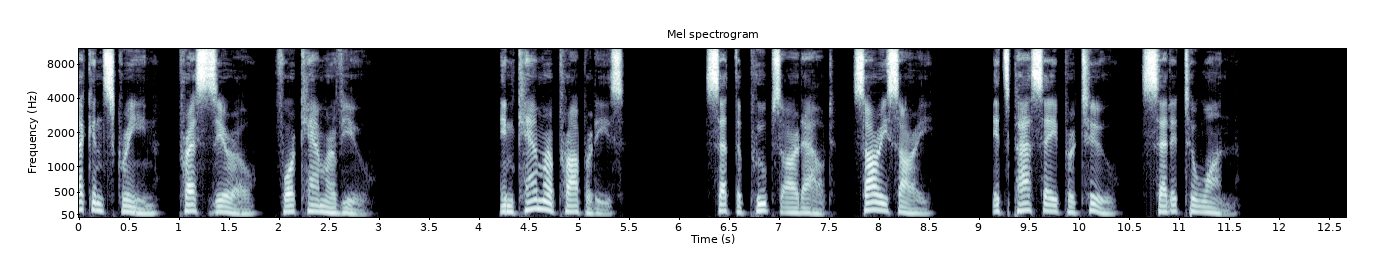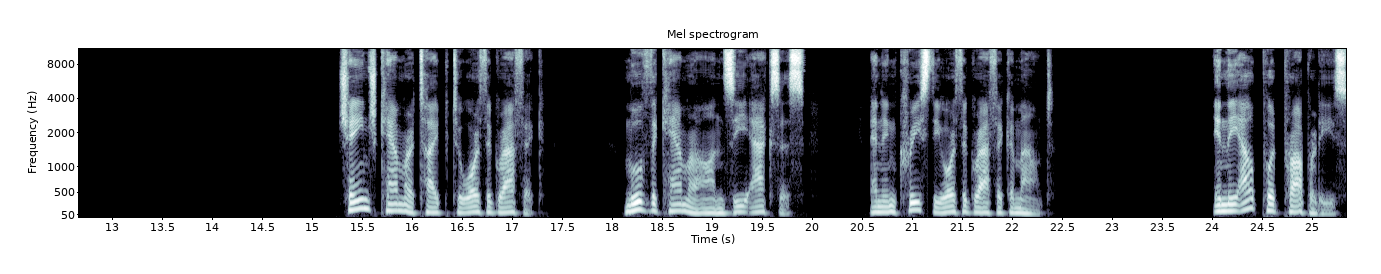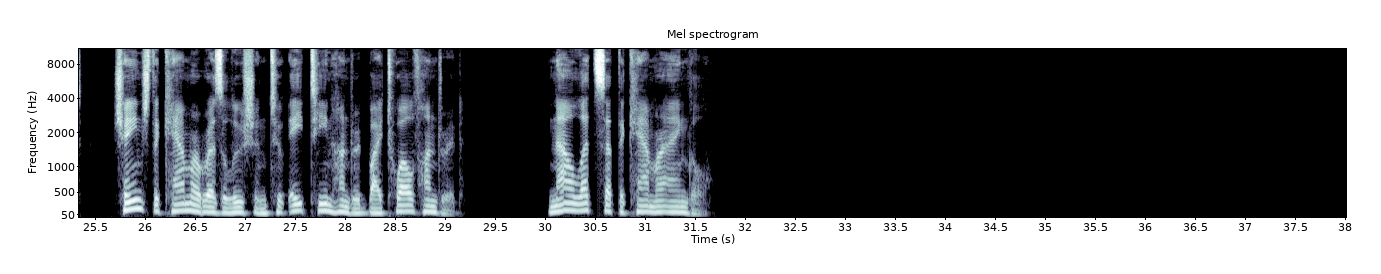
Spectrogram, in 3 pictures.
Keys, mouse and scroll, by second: 1.1 click, 1.7 KP_0, 11.0-13.6 drag, 13.6 KP_3, 13.6 g, 17.3-19.3 drag, 19.3 g, 22.6-27.2 drag, 27.2 KP_0, 31.2 click, 32.3 r, 34.7 click, 34.8 g.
